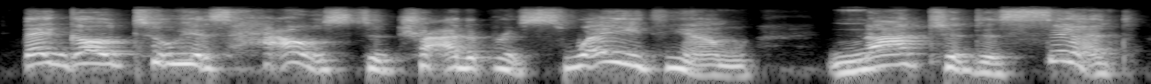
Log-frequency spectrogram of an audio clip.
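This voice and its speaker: Her voice is fairly high, with very wide pitch swings. This woman speaks at a very slow pace. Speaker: law professor. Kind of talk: lecture. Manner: animated.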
